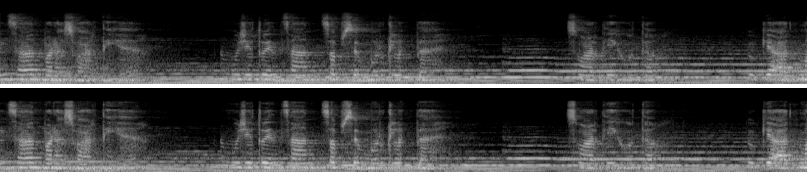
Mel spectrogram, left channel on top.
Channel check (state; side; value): normal; both; correlation 0.63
